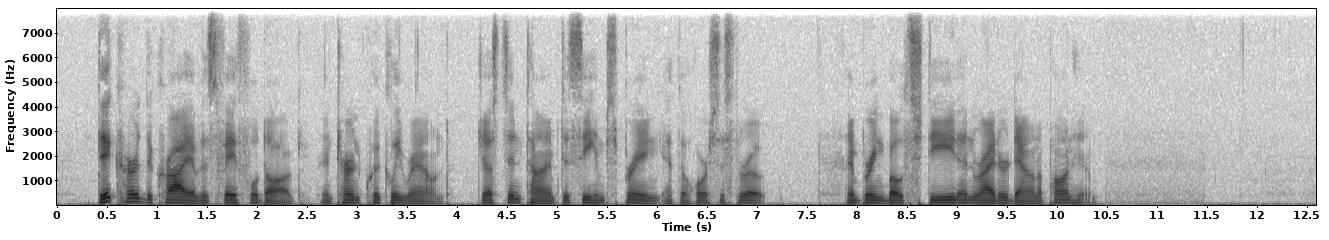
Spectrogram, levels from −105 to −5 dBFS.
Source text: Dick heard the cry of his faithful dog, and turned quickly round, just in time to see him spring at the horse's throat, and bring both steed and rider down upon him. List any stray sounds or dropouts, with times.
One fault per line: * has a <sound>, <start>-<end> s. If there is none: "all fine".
all fine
